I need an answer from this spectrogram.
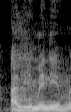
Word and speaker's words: aluminium: of mentioned they're steel aluminium as I pronounce it I believe you say an aluminium that kind of thing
